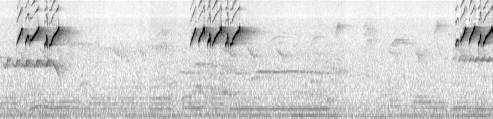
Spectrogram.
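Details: Pied bush chat in full song: three short bursts of quick, high, rising whistled notes, repeated about every three seconds, with a faint low hum and soft background tones between them.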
